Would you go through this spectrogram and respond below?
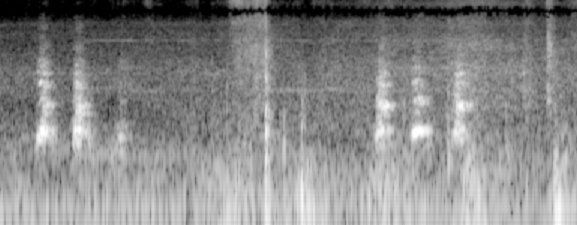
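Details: Seven-week-old puppy Lucille yelps in two bursts of short, high barks, first at the start and again near the end, with handling noises and rustling between them.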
